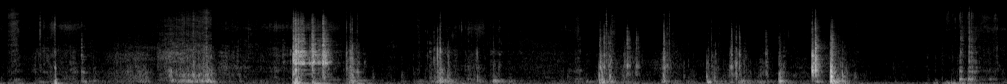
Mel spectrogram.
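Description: Unboxing handling noise: cardboard box flaps and packing rustling and scraping, with a series of knocks and thumps as the plastic spreader tank of a DJI Agras T20P is lifted out and set down on the table. The loudest knocks come about three seconds in and again about eight seconds in.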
